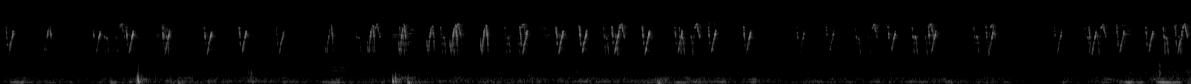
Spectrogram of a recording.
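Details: Bar-winged prinia giving its canary-like song, valued as filler material for competition birds: dense bursts of high, rapid chirps, briefly pausing near the end, with low background noise.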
